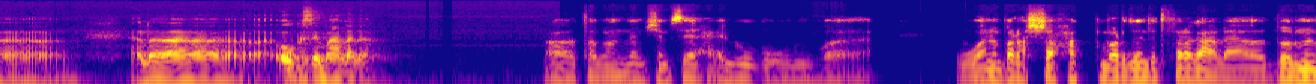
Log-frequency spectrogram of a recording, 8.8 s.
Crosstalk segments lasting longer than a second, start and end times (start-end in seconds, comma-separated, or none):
none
